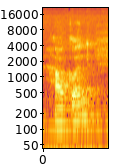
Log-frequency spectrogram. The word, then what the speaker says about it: Haukland: uh photography clothing um haukland i believe that's how you pronounce it i believe it's a norwegian word so if my accent isn't quite right i do apologize but um that is you know how i think it's pronounced anyway i want to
